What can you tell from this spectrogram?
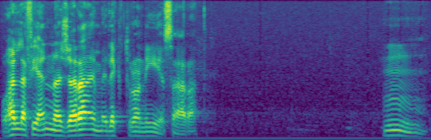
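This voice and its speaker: In a fairly low, animated voice at normal speed, a middle-aged Levantine-accented preacher tells chatty stories from his own life. He moves from hushed asides to loud, forceful points.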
